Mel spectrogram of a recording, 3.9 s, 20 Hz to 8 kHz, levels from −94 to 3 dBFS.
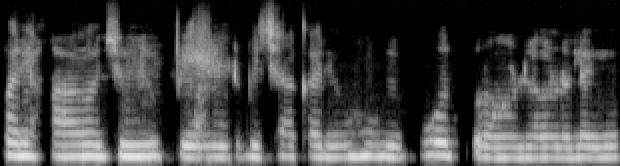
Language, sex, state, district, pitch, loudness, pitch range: Garhwali, female, Uttarakhand, Uttarkashi, 200 Hz, -18 LUFS, 195-210 Hz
